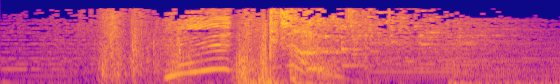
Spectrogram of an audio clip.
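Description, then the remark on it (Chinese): A sharp, loud ceramic shatter as a porcelain pillow is smashed over a night intruder's head in a bedroom: a crisp crack followed by ringing, tinkling fragments scattering for about a second before fading into quiet. “砰的一声脆响从卧室里传来，夜行人满头是血地躺在了地上。范闲手里拿着半碎的瓷枕，心有余悸地看着地下的这个家伙”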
